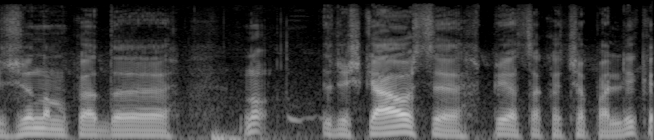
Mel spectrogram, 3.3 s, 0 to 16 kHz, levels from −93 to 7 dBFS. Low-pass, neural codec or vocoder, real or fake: 14.4 kHz; none; real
